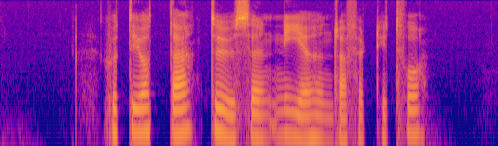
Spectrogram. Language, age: Swedish, 20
